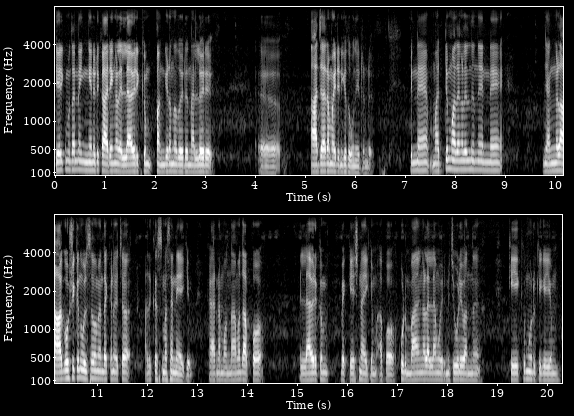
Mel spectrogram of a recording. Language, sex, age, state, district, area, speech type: Malayalam, male, 18-30, Kerala, Thrissur, urban, spontaneous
